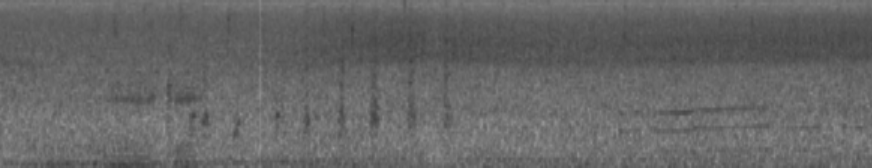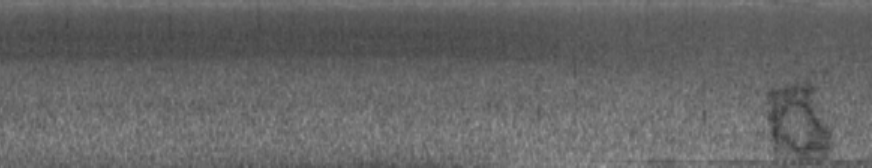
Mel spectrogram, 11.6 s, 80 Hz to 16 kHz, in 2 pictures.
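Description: Steady hissing video game rain from Farming Simulator 22 pours down with a low, rolling rumble of thunder beneath it, while a voice hums faintly at moments.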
